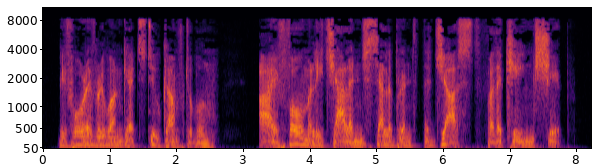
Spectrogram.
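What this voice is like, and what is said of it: Deep booming voice. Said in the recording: “boomed a deep voice powerful enough to vibrate the glassware.”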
